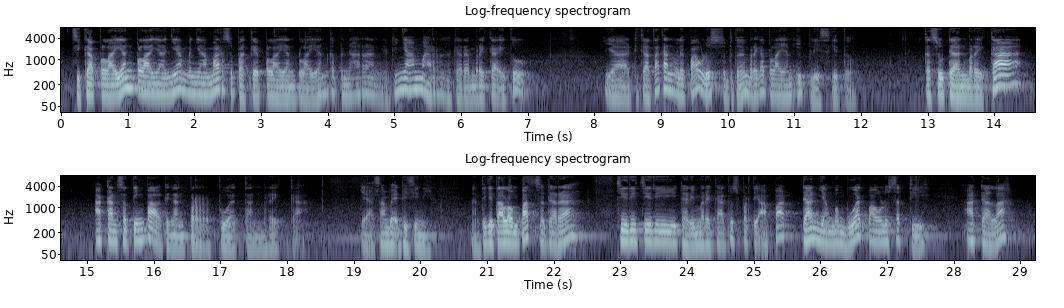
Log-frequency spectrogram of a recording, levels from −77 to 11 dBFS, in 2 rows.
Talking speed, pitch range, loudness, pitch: 95 wpm, 90-120 Hz, -19 LUFS, 105 Hz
